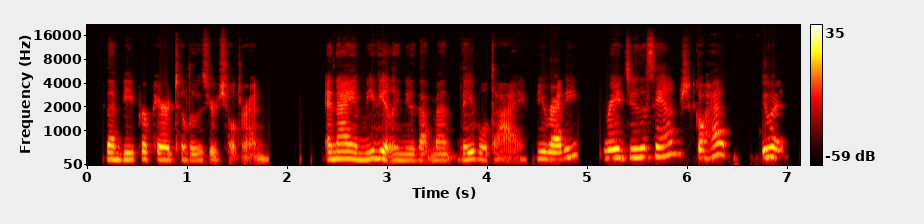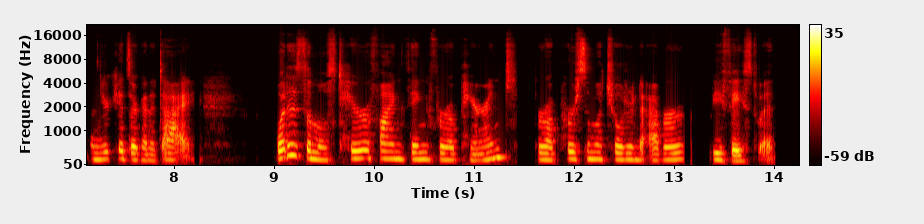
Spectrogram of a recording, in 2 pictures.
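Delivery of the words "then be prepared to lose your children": normal talking voice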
